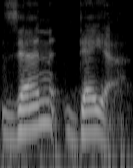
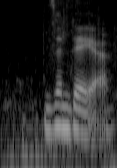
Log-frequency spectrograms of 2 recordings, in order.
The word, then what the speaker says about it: Zendaya: So- It is pronounced Zendaya. Zendaya.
